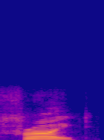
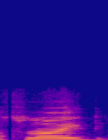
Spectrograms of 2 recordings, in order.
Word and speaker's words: Freud: I think he's talking about Freud. Right, Alicia, Freud o Floyd, gracias. Alicia wants to know, well, pues yo creo que por ser portugués, I think ahí la L, pero yo creo es Freud.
